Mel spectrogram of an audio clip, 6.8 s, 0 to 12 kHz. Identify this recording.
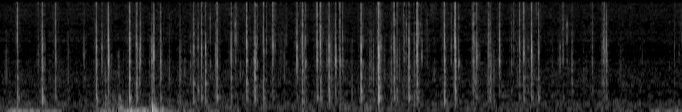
Rain drops keep falling on my laptop on the patio. Recorded with built in mics. Processed with some noise reduction in cool edit 96.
